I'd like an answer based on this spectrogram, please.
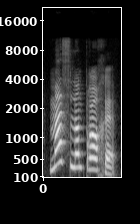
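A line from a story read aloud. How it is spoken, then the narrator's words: Loud laughing call. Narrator (German): rief Onkel Markus laut lachend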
